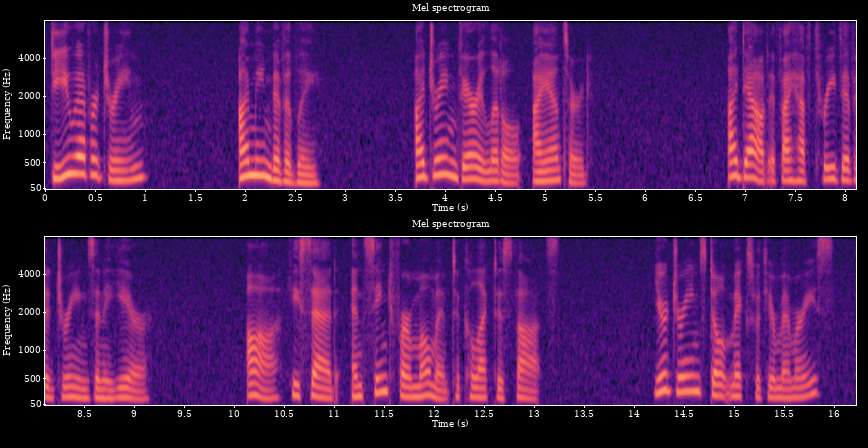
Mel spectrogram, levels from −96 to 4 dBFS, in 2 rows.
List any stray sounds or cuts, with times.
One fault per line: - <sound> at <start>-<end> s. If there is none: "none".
none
